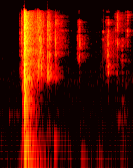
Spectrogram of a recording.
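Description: A plastic candy wrapper being handled: one sharp crackle about a third of a second in, followed by a few lighter crinkles and small clicks.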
